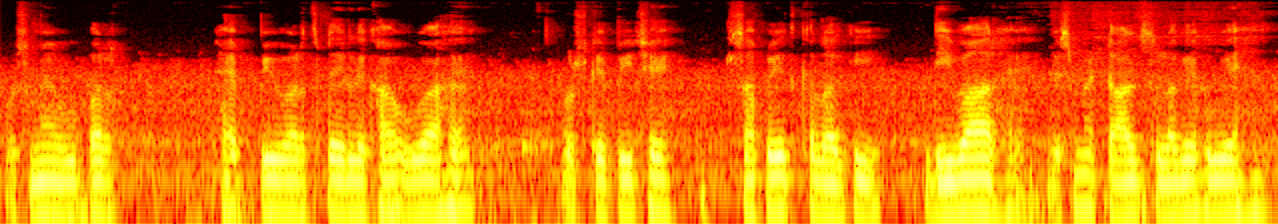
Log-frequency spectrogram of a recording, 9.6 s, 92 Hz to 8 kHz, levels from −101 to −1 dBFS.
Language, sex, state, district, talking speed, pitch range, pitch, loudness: Hindi, male, Uttar Pradesh, Budaun, 120 wpm, 110-115 Hz, 110 Hz, -19 LUFS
